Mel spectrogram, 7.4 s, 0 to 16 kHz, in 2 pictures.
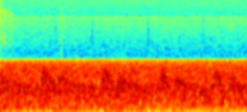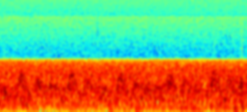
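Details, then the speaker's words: Transcranial Doppler bubble study using autonomous TCD in a 54-year-old male with a prior negative transthoracic echo bubble study: rhythmic pulsing flow whoosh with brief sharp chirps, microembolic signals of a right-to-left shunt. "I'm going to play it again just so that you can see and hear the deflections. It makes it really really obvious for the interpreter."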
